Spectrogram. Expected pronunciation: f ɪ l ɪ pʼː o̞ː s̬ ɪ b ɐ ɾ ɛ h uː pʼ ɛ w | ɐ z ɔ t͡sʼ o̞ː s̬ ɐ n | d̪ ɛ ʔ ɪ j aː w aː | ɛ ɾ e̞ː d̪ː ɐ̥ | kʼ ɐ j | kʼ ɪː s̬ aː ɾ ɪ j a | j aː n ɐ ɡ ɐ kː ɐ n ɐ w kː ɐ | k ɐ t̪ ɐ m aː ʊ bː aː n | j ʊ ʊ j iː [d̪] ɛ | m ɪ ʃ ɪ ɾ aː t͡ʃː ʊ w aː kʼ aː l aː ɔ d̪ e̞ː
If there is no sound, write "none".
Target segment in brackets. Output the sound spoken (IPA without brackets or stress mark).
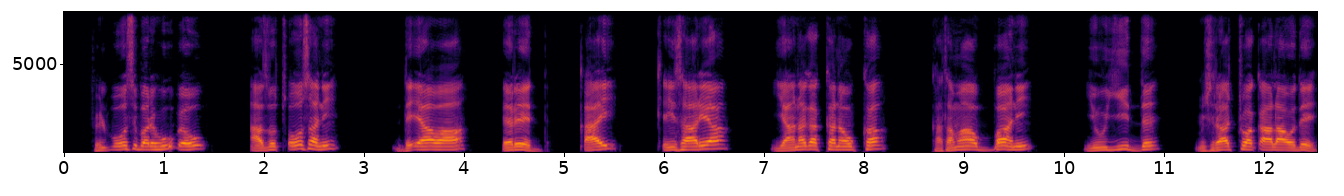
d̪ː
